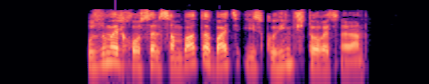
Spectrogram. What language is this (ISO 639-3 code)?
hye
